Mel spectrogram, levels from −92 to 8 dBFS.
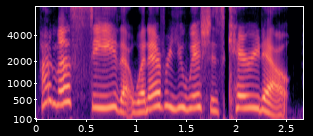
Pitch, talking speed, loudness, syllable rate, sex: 295 Hz, 225 wpm, -15 LUFS, 5.4 syllables/s, female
